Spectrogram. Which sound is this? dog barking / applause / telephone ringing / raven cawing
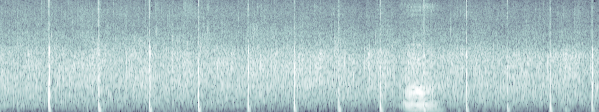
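applause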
